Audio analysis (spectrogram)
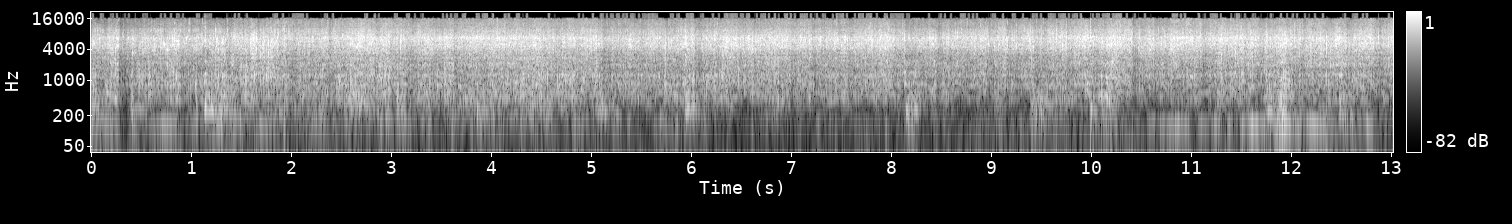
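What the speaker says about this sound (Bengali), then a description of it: "এরপর এখানে দিচ্ছি ভেজানো ছোলা।" Soaked chickpeas sizzling among fried potatoes in a pan, a dense continuous loud frying hiss with faint crackles and stirring, close and unbroken, no talk.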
